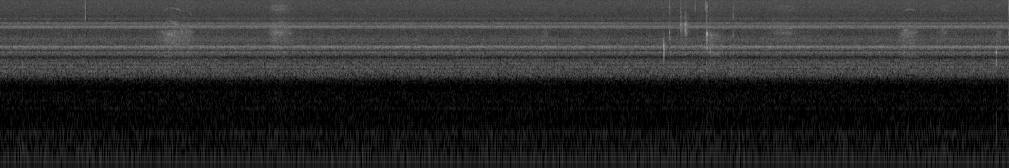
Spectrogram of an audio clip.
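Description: Steady background hiss with a low electrical hum and a few faint high whines, unchanging throughout; a couple of faint ticks about two-thirds of the way through.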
